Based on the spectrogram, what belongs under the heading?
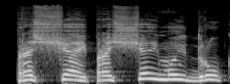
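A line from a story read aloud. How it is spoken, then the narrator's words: Heard amid sobbing. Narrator (Russian): слышалось среди рыданий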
